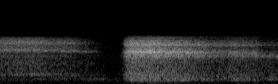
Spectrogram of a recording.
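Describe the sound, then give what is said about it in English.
A person takes deep breaths: a long, airy rush of breath fades out, then after a short pause a second, louder breath swells and slowly tails off. “Take a breath. Breathe.”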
